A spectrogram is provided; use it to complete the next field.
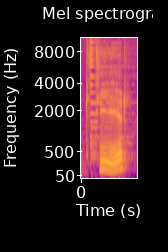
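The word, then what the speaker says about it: كتير: Same with Ktir. So in spoken Arabic, we're saying Ktir. And in Fusha Arabic, it's the way you would say this is Kathir, and that's spelled like this.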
